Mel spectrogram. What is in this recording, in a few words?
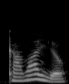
"caballo", Spanish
